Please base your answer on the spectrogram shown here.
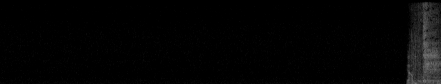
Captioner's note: speaking French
